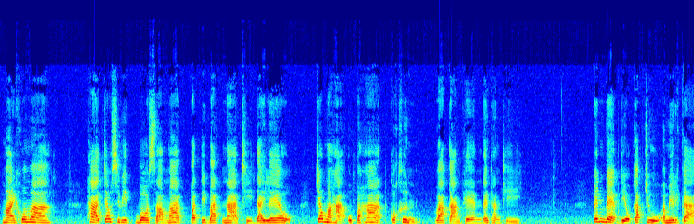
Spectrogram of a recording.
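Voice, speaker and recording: Woman narrating history with explanatory asides. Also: mid-range voice. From Laos. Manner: explanatory, adds asides for the listener.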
